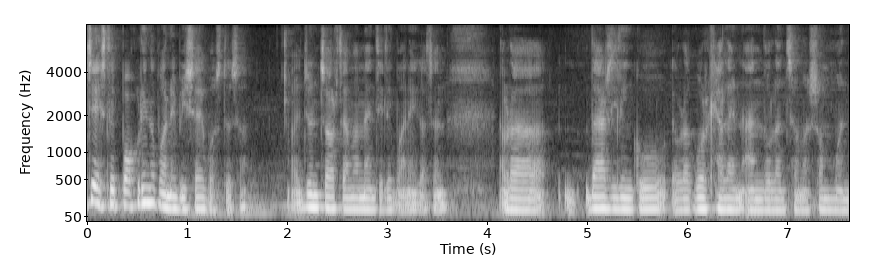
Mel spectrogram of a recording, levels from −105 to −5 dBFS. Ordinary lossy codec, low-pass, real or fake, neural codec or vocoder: none; none; real; none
